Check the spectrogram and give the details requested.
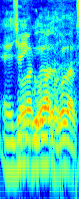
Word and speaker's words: Jane Goodall: otra parte, experta en chimpancés, Jane Goodall, ¿se pronuncia? Sí, Jane Goodall.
